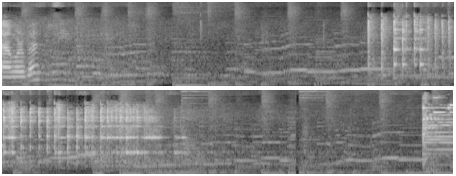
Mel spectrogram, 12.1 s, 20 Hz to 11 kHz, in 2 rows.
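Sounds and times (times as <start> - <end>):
background music: 0.0 - 12.0
roulette ball rattling: 4.9 - 8.9.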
